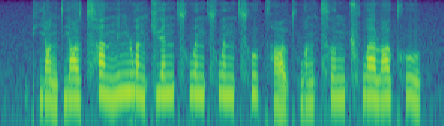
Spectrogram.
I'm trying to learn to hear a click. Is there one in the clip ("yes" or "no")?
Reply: no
